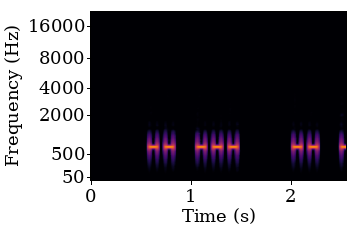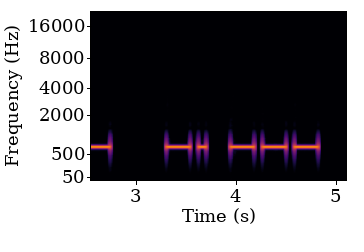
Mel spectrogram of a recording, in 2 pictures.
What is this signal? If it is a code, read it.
Morse code, heard as a keyed tone, about 15 wpm, 700 Hz. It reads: IS IT NO
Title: Sentences from Top 1000 Words - Review Part 4 - 15wpm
